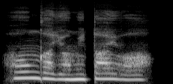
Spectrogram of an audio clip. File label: chitchat, voice commands; svencoop; Blanc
